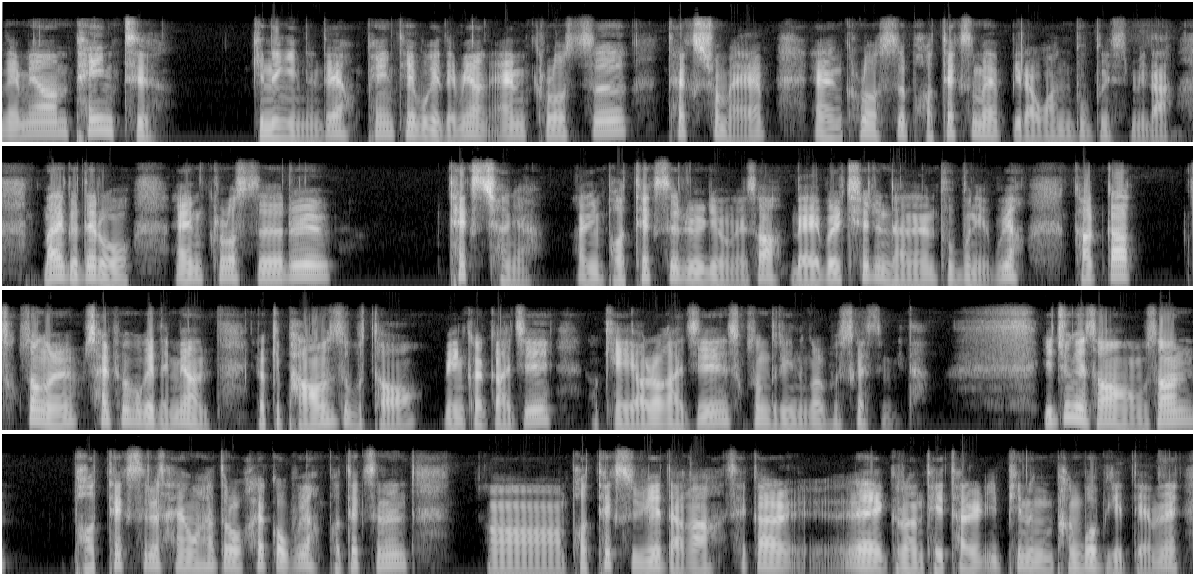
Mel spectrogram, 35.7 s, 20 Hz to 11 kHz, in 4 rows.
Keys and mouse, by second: 1.8 alt+click, 5.3 alt+click.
